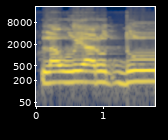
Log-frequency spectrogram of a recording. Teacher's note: র লাগবে এই দালের সাথে, রুত দাল ওয়াও পেশ দু। এখানে এক আলিফ টান দিব, পেশের বামে ওয়াও সাকিন থাকলে সেখানে আমাদের এক আলিফ টানতে হয়।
